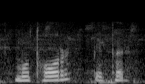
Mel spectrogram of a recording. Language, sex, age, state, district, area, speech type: Bodo, female, 60+, Assam, Kokrajhar, rural, spontaneous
